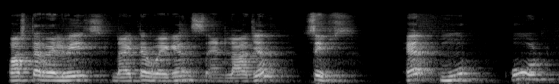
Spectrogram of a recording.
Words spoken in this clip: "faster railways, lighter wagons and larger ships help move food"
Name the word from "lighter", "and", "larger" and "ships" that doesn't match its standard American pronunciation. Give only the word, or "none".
ships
